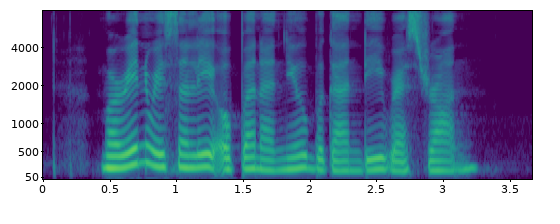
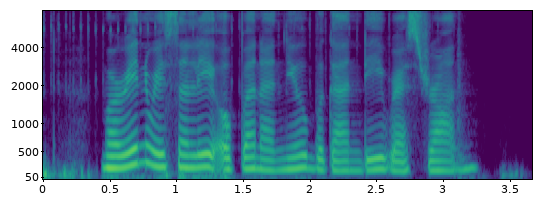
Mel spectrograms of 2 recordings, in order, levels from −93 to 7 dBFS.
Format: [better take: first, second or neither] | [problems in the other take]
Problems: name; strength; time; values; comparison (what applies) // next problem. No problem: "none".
first | noise reduction (neural mask model RNNoise)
